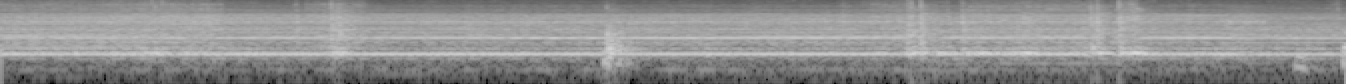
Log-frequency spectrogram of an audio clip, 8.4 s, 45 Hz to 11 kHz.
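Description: A wood lathe spins at its maximum 3800 rpm with a key chain blank on a mandrel, giving a steady, even motor whine with a few faint ticks and no voices.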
